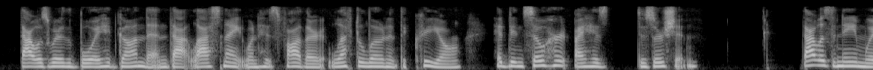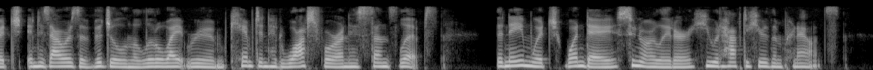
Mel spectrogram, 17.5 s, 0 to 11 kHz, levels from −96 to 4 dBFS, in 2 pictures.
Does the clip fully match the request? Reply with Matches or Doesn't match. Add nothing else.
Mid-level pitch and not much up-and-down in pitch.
Matches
